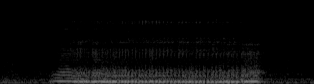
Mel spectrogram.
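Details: English bulldog, sound asleep and lying motionless, snoring: one long, loud, fluttering snore of about two seconds with a coarse rattling quality.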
